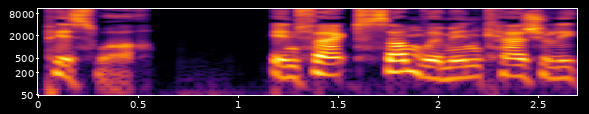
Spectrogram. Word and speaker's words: pissoir: Most of the women seemed to pay no attention to the open-air contrivances, which bore the none-too-elegant name of pissoir, pronounced pissoir.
